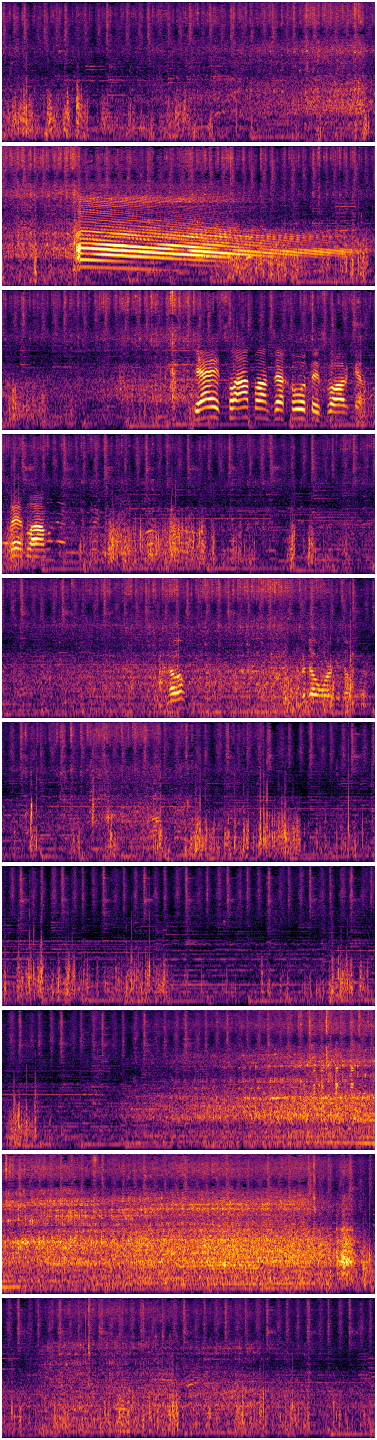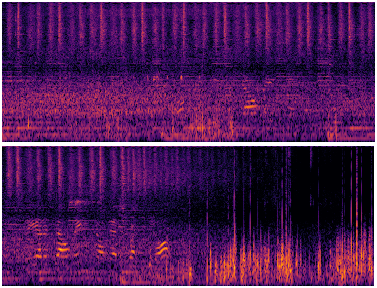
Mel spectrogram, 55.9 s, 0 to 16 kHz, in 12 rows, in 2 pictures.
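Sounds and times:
fire engine driving off: 0.0 - 55.9.

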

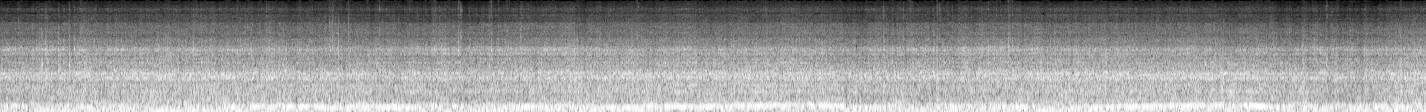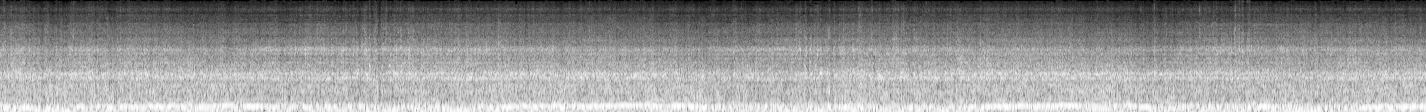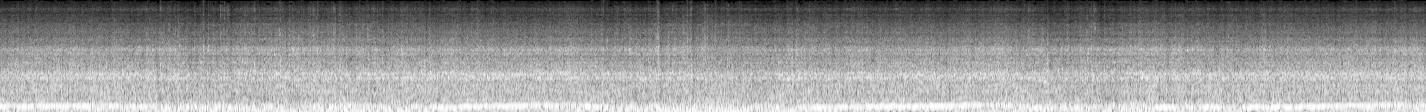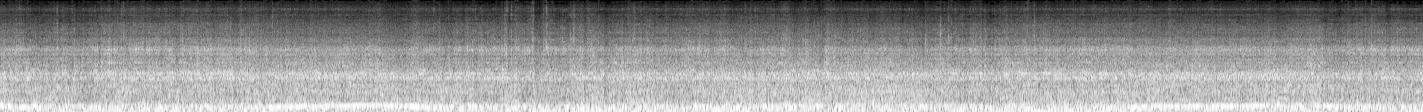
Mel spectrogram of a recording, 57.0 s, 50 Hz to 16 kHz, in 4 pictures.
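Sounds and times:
kart engine revving: 0.0 - 57.0.

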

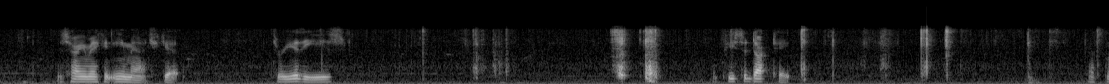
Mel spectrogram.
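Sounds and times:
duct tape ripping off roll: 6.1 - 6.7, 8.0 - 9.7.

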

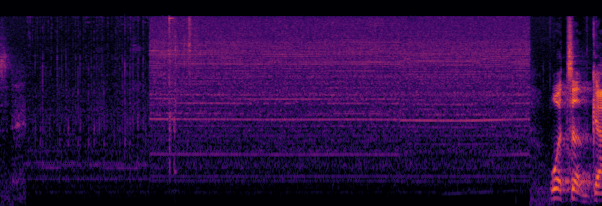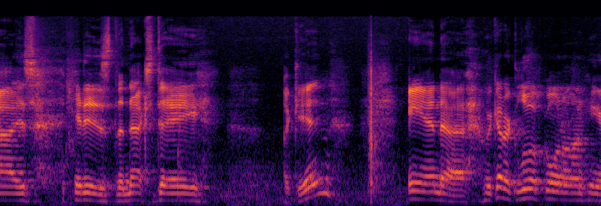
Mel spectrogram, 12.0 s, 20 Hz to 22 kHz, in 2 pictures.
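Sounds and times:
small electric motor whirring: 0.2 - 5.3.

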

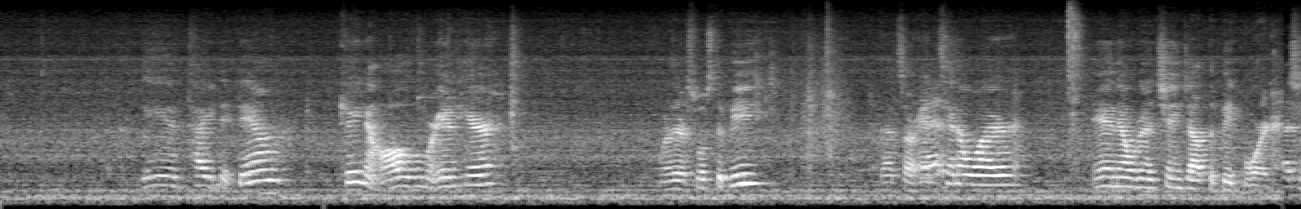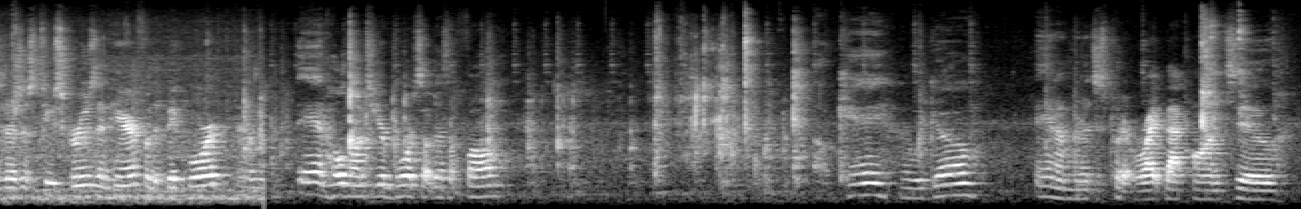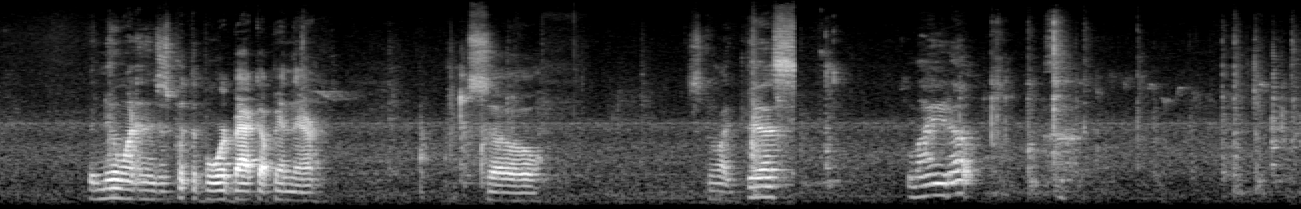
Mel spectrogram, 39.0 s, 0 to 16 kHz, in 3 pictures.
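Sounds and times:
plastic parts clicking and clattering: 17.8 - 21.1.

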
